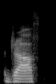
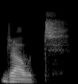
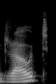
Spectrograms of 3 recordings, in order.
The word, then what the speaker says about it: drought: maybe I'm wrong um so it's not draft anyways it's drought so make sure you pronounce the U when you do this so that makes sense it's going to be drought here drought drought okay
